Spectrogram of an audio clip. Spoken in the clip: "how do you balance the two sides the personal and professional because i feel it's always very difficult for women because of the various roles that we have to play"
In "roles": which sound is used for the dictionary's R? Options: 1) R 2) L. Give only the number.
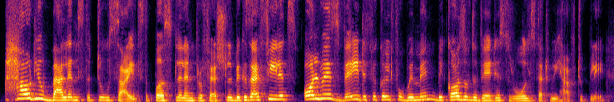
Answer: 1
